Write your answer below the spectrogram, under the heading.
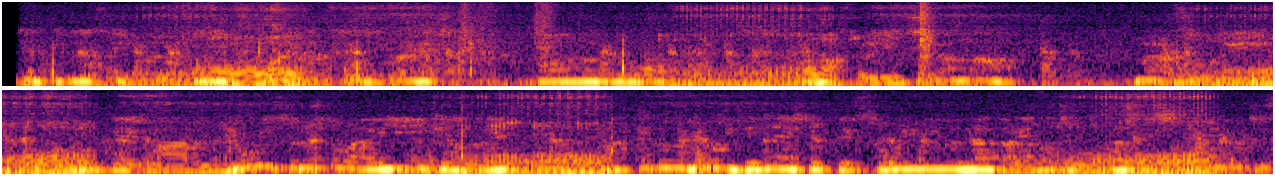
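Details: Bulldog sleeping comfortably indoors, snoring with low rumbling breaths that rise and fall every couple of seconds, a steady droning tone underneath, faint background sounds throughout.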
